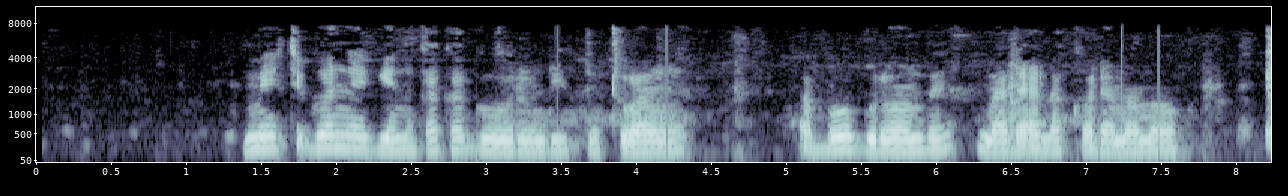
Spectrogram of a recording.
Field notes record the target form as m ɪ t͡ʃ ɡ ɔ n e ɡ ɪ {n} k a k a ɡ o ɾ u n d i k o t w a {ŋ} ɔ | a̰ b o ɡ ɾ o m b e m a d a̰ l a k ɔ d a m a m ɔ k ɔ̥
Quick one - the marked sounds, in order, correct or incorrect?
correct, correct

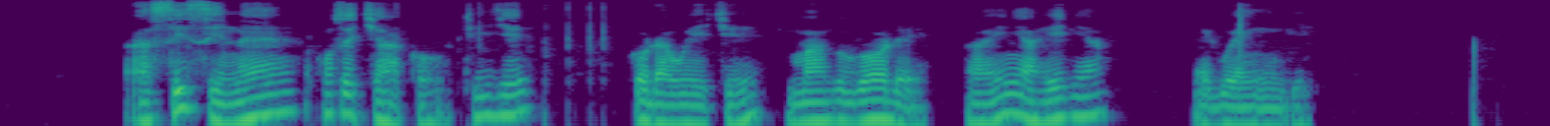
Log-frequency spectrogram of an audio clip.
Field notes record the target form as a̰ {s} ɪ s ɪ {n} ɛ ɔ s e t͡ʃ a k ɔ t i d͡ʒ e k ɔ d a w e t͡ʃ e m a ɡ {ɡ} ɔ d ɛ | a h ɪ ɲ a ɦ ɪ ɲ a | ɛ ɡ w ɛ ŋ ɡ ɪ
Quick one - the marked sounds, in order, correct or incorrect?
correct, correct, correct

